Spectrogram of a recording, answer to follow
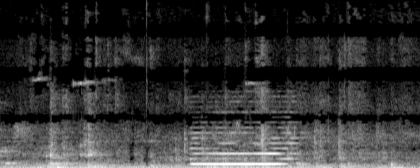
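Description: Elevator arrival chime: a single steady electronic beep lasting just under a second, about two seconds in, signalling that the car has arrived at the floor.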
